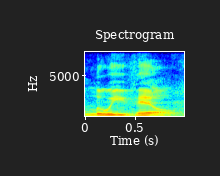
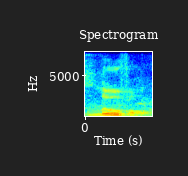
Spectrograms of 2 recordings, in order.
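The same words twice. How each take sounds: First: The name is said with full, separate syllables. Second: The name is said with reduced, blended syllables. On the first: The speaker calls it wrong. "It's definitely not Louisville" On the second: The speaker calls it right. "It's Louisville"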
